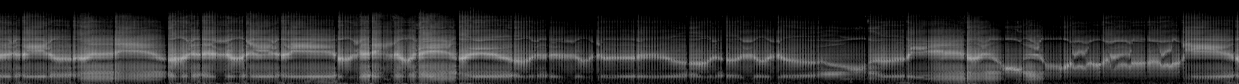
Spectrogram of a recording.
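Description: Bass jaw harp plucked in a steady seven-beat rhythm: a low drone under twanging overtones that shift with the mouth shape, with a slow downward overtone sweep about halfway through.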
